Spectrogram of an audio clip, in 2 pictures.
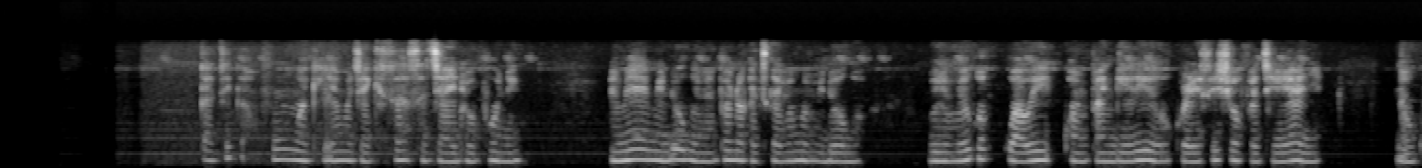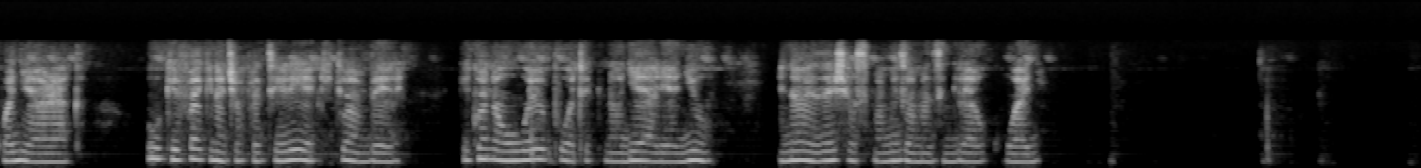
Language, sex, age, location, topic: Swahili, female, 25-35, Dar es Salaam, agriculture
